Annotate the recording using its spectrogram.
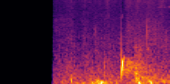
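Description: Dead silence, then after about two-thirds of a second the room sound of an indoor recording cuts in, with a few soft low thumps and one sharp click with a brief falling squeak a little past halfway.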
